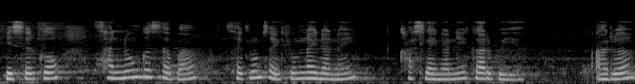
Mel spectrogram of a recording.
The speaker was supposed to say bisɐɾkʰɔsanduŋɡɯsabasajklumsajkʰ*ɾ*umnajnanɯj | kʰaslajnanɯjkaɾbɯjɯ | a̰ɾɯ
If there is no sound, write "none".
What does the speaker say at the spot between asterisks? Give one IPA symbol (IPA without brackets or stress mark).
l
